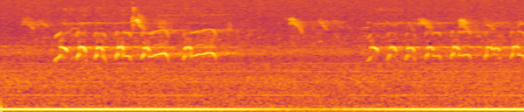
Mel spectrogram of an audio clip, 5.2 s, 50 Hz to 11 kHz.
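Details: Charlo nest Ospreys on 30 July 2020, noisy around a fish delivery: a quick run of arched chirps, a quieter gap, then another burst of shrill chirps and thin higher squeals over a low hum.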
